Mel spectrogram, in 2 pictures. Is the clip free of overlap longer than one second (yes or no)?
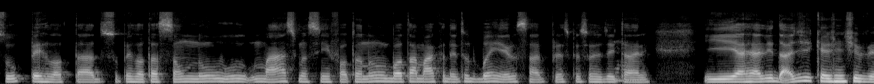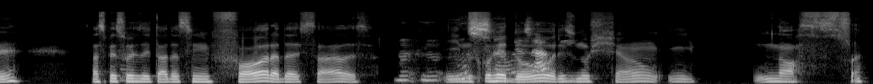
no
